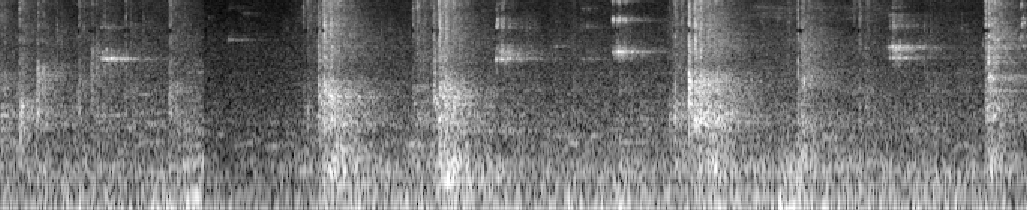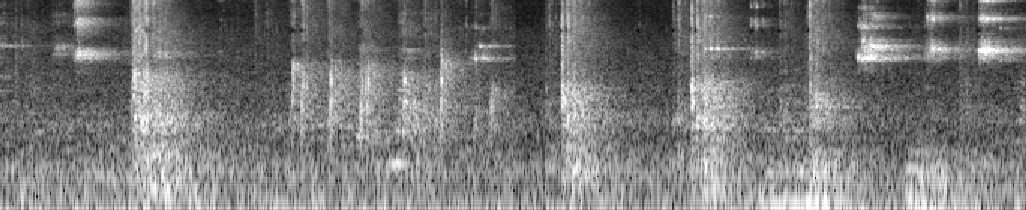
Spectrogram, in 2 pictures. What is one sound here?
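A squash ball smacks against the walls and rackets in quick rallies.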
